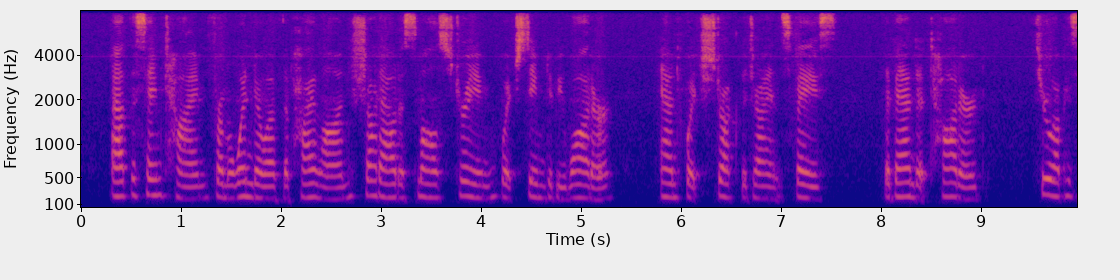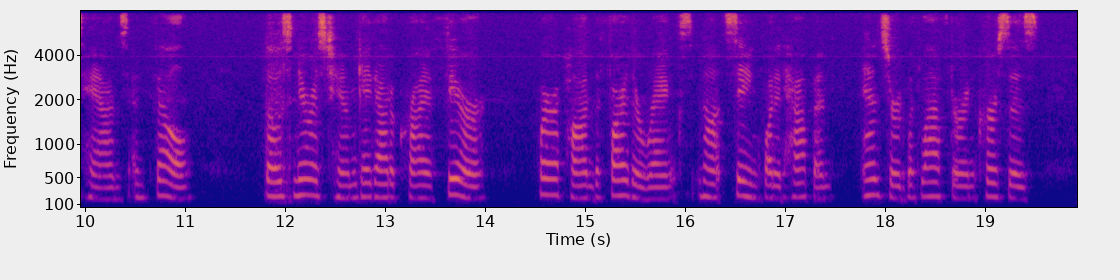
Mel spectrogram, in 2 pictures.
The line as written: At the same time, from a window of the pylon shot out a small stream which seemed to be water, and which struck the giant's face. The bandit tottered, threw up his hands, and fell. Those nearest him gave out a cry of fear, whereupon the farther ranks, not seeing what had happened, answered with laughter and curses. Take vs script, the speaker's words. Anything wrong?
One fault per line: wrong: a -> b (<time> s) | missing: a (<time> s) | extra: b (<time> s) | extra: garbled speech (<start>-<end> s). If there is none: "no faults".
no faults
